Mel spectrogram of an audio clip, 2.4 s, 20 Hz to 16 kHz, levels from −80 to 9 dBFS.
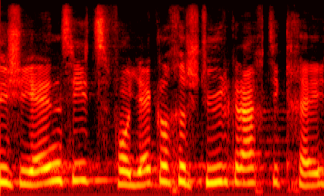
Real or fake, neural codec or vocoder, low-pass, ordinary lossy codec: real; none; 14.4 kHz; none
